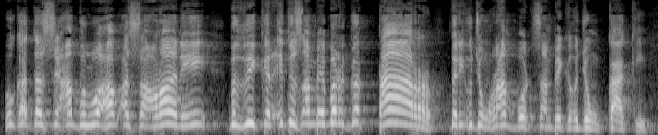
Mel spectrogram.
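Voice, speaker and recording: A man's voice: very high-pitched, moderate pace, a bit bright. A middle-aged man from Indonesia preaching a humorous Islamic sermon, telling jokey stories, acting out little exchanges and chanting Arabic verses.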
